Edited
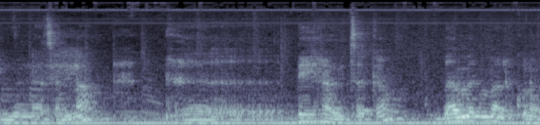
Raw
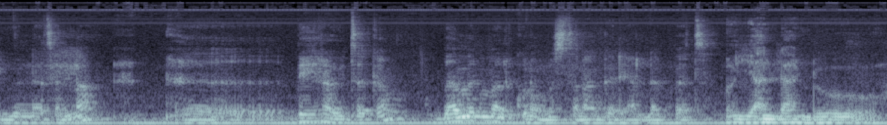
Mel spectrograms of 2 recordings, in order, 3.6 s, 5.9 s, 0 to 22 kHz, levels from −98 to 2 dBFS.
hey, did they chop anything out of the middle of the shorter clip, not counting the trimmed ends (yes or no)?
no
